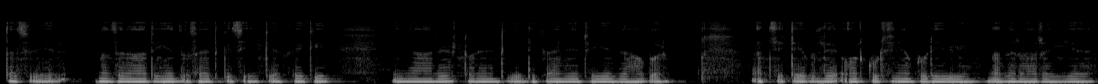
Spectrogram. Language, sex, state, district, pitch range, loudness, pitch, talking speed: Hindi, male, Rajasthan, Nagaur, 125-130 Hz, -34 LUFS, 130 Hz, 145 wpm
